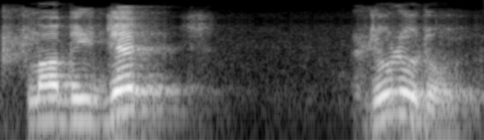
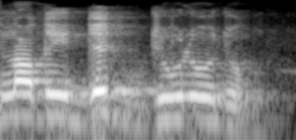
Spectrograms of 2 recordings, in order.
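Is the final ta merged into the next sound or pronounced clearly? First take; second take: clear; merged. First: The ta is pronounced clearly before the jim. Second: The ta merges into the following jim. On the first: The speaker calls it right. "لا تدغم التاء في الجيم" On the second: The speaker calls it wrong. "ما تقوليش"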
